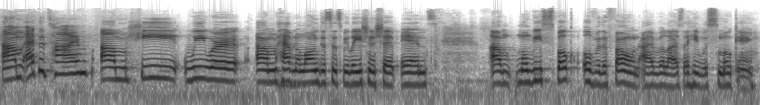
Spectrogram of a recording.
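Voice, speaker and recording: A young woman in her twenties testifies in a TV court with a whiny, complaining manner. She explains herself hesitantly and haltingly as a litigant. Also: on the low side, a bit bright. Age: 20s. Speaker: litigant complaining about partner in a TV court show.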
